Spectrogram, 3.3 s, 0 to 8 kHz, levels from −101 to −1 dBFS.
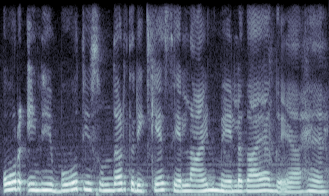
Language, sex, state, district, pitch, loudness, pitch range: Hindi, female, Himachal Pradesh, Shimla, 240 Hz, -14 LUFS, 220-260 Hz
